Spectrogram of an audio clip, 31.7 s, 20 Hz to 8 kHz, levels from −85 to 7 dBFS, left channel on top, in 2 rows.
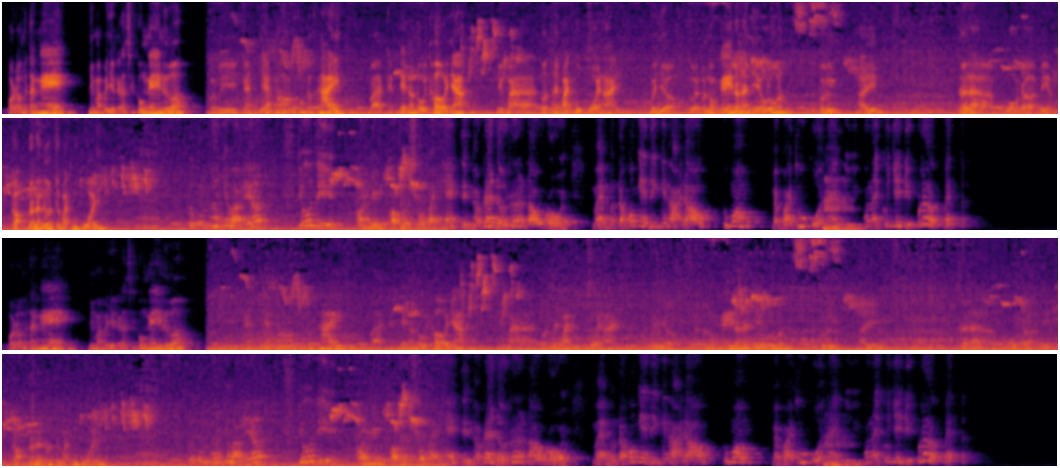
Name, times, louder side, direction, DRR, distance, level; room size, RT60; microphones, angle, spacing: voice 1, 0.1-1.0 1.3-2.8 3.1-5.2 5.5-7.0 7.4-9.4 9.7-11.9 12.3-13.2 14.3-17.4 28.1-28.8, left 5 dB, 85° left, 0.3 m, -25 dB
sound 1, 3.1-22.6, equal, 5° right, 0.3 m, -28 dB
voice 2, 18.6-19.9 20.3-20.9 21.1-24.3 24.7-27.1 27.4-30.3, left 1 dB, 30° left, 0.6 m, -29 dB
5.0 x 3.0 x 3.3 m
head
